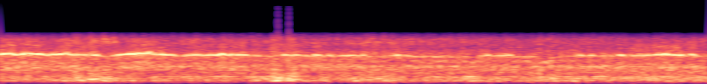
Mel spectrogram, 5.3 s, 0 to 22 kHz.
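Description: A Keikyu 2100-series electric train running, heard from inside the front car: a steady rumble of wheels on rail with a steady, slightly wavering high whine, and one short click about two seconds in.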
